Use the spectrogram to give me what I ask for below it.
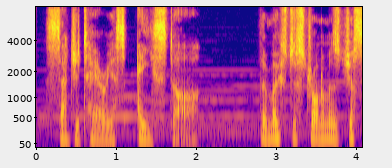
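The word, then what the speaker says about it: Sagittarius A*: lurk Sagittarius Aar, SG, A star for short, pronounced Sagittarius Aar, though most astronomers just say Sagar because we're all too tired to pronounce the full name properly after a long observing night.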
